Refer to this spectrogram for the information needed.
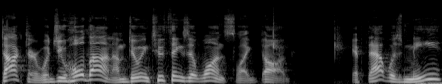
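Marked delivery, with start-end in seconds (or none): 0.0-2.4 raised, pitched-up voice. Retelling a receptionist answering a doctor: imitating someone raising her voice. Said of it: "was raising her voice at the doctor".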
